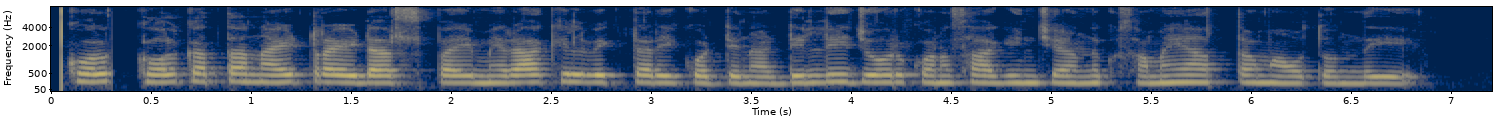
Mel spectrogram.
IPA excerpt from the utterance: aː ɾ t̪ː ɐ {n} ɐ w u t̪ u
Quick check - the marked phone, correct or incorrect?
incorrect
